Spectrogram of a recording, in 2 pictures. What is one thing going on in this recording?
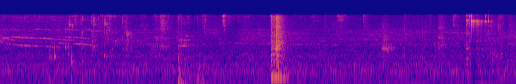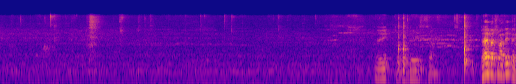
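Fingers squish and crackle through crumbly food.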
